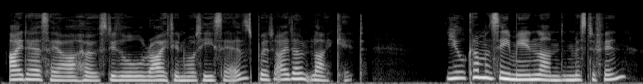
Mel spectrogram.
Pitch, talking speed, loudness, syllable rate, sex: 220 Hz, 240 wpm, -15 LUFS, 5.1 syllables/s, female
